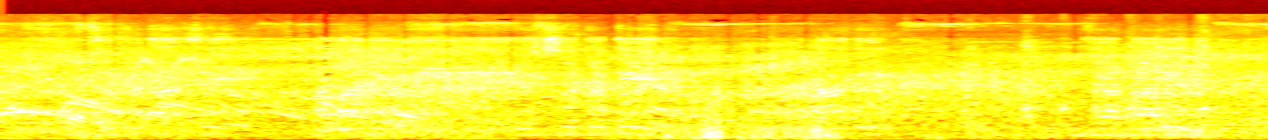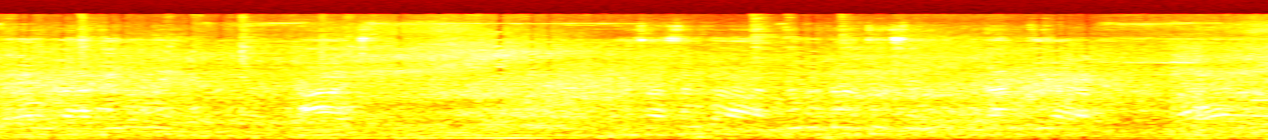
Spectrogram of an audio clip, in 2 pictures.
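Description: A crowd of men shout and chatter nearby, outdoors.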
